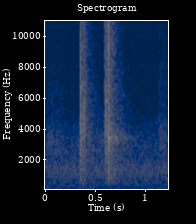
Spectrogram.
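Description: A camera shutter fires at a slow shutter speed during a photography class, making two distinct close clicks about a quarter second apart, with a faint third tick after them and no talking.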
